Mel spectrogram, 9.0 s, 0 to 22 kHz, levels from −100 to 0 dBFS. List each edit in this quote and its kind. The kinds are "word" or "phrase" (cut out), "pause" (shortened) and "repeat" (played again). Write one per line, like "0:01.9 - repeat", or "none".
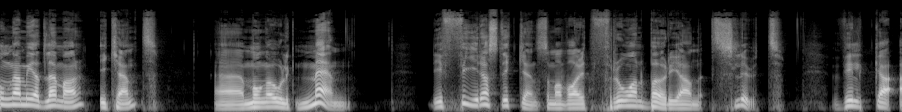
0:02.9 - word
0:05.9 - word
0:07.1 - word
